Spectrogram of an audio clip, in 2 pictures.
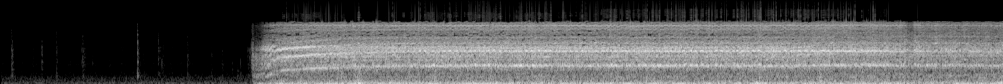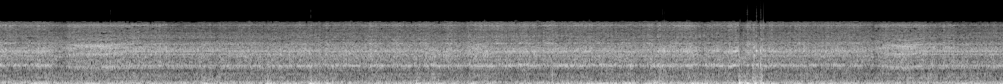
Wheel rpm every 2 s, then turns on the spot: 0, 100, 210, 210, 230, 230, 230, 230, 230, 230.
none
